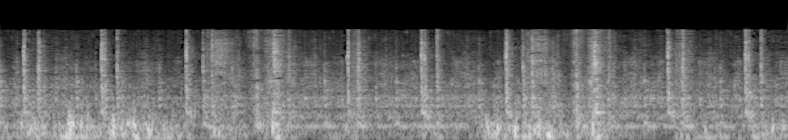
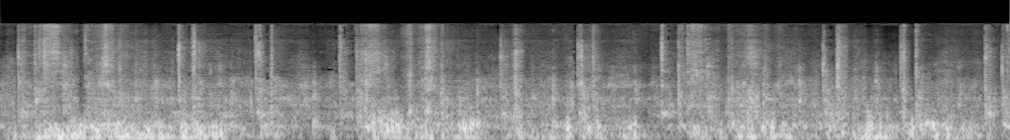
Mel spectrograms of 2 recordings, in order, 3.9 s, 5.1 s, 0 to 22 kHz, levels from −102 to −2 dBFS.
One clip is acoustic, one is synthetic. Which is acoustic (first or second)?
first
